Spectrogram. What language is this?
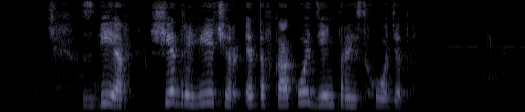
Russian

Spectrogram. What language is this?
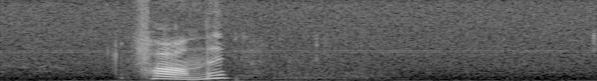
Norwegian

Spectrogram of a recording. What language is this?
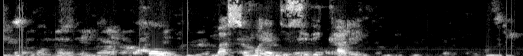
Kinyarwanda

